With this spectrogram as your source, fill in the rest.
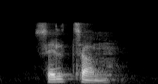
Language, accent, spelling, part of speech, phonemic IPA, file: German, Austria, seltsam, adjective / adverb, /ˈzɛltˌzaːm/, De-at-seltsam.ogg
- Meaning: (adjective) 1. strange, weird, odd, funny, curious 2. rare, seldom; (adverb) strangely, weirdly, oddly, curiously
